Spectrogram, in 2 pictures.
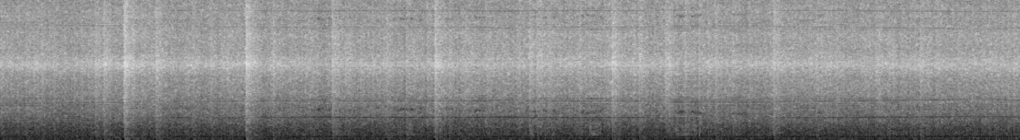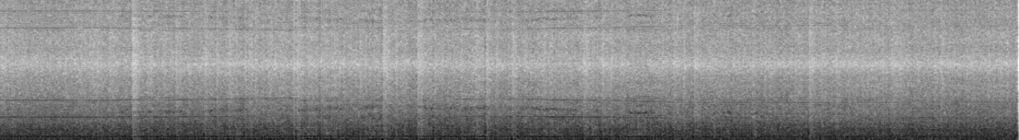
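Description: The HK Bixler's brushless electric motor and pusher propeller running steadily in flight, a steady hum that rises slightly in pitch a little past the middle and eases back, over loud wind rush on the onboard camera's microphone.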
